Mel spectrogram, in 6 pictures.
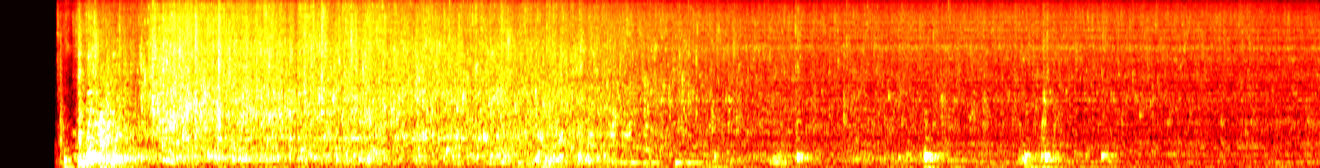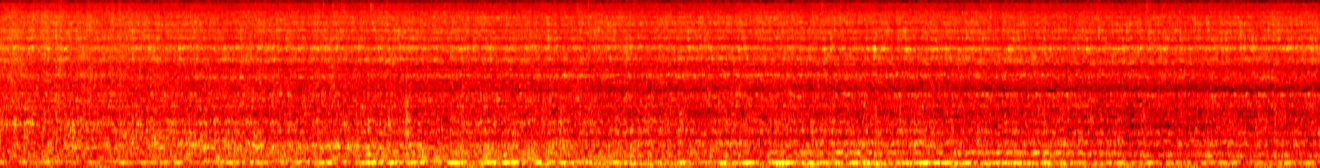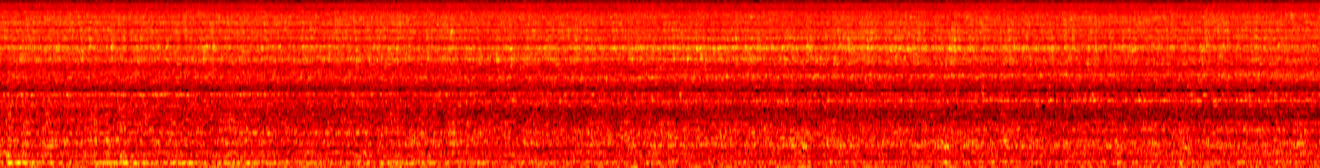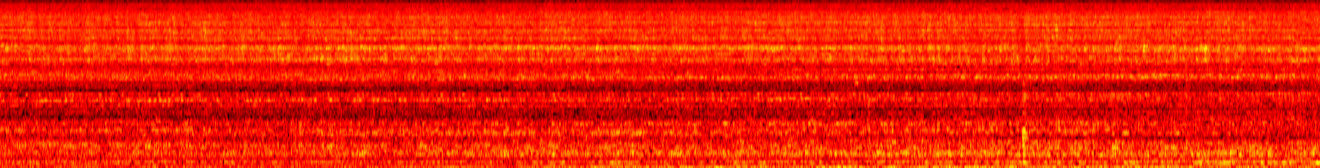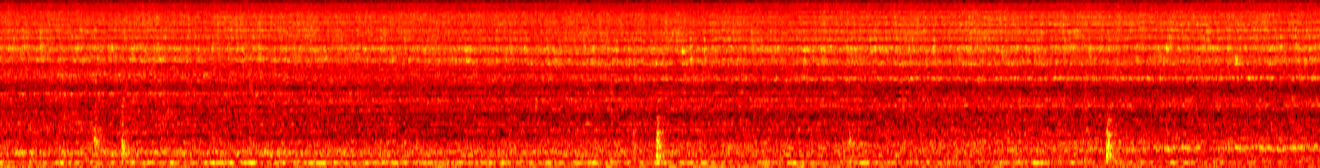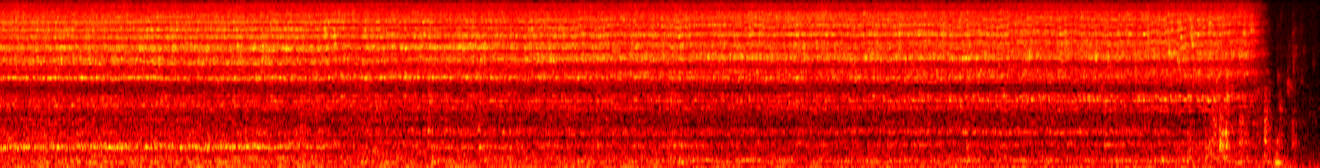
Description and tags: Wasser - Toilettenspülung
toilet, field-recording, flushing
